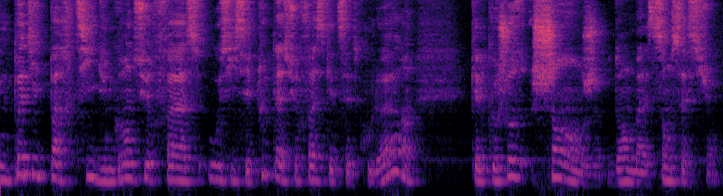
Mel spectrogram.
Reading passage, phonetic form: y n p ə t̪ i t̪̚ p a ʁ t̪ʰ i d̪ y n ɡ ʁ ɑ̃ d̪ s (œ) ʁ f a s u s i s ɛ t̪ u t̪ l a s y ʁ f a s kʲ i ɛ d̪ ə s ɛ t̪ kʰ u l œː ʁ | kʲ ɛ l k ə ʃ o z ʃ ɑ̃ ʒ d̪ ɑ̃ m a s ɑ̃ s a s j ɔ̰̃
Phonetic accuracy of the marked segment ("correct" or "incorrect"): incorrect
